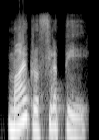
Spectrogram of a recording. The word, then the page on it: Microfloppy: Indian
